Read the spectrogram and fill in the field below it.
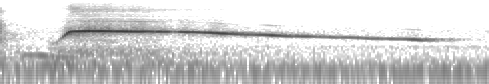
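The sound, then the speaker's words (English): A single long human whistle holds one clear tone for over two seconds, sliding slowly downward in pitch as it fades, loud with a faint low hum underneath. “The only way I could whistle that long is because I took a sip of water.”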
